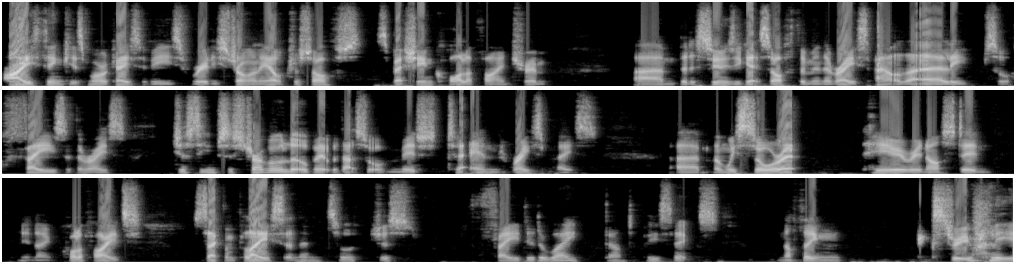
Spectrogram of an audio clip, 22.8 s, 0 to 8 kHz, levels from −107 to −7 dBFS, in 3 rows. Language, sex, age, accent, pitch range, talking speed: English, male, 10-29, British, 110-140 Hz, 210 wpm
